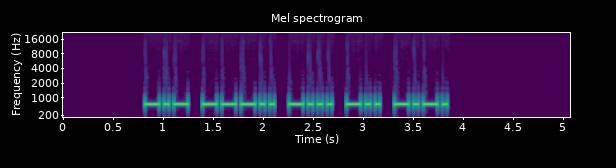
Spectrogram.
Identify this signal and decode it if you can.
Morse code, heard as a keyed tone, about 25 wpm, 700 Hz. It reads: K8BDC
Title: USA Call Signs - 5 Characters - 4x Character Spacing - 25wpm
